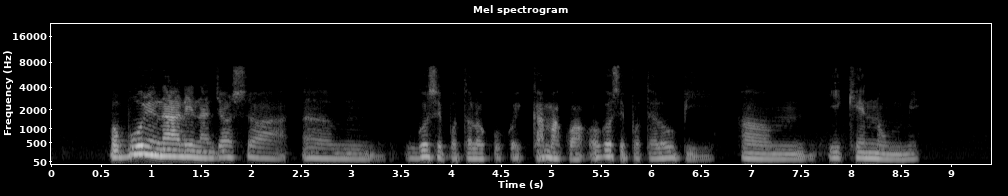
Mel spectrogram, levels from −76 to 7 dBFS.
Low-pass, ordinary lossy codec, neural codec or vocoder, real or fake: 7.2 kHz; none; codec, 16 kHz, 0.4 kbps, LongCat-Audio-Codec; fake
